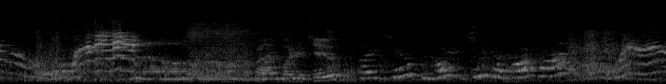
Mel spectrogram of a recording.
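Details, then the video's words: Two domestic cats, one dark and one spotted, battling on Thanksgiving; drawn-out, wavering harmonic yowls that rise and fall repeatedly, with a few sharper higher cries, and people talking faintly in the background. "Cats do battle on Thanksgiving"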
